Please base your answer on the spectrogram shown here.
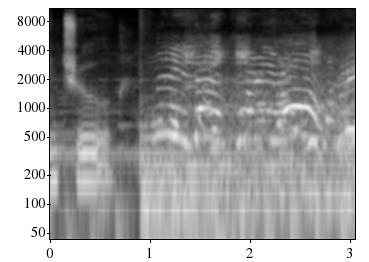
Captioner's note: crowd chanting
